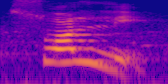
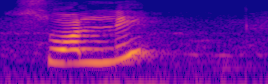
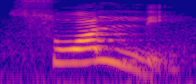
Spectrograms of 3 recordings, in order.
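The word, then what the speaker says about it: صَلِّ: এই সোয়াদ শব্দটা একটু মোটা করে পড়তে হবে। সোয়াল্লি, সোয়াল্লি, সোয়াল্লি।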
